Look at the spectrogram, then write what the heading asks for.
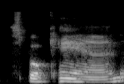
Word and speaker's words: Spokane: How do you pronounce that? Spo Spokane.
